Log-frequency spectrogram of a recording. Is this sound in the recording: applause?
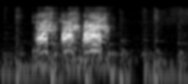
no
